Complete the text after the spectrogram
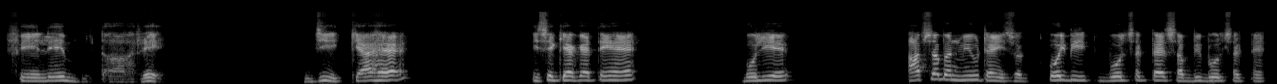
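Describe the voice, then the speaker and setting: A man teaching a language lesson to an online class over a video call, drilling word forms one by one in steady repetition. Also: high-pitched, unhurried, long pauses, dry recording, studio quality. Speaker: Arabic teacher.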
